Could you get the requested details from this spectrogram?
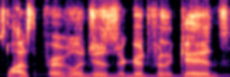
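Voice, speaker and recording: A man puts on a raspy character voice with a fairly low pitch and very wide pitch swings, moving at a fairly quick pace. Faint music plays in the background. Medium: actual play. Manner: gruff, blunt.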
